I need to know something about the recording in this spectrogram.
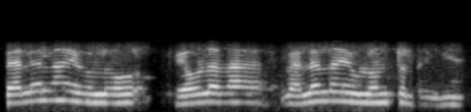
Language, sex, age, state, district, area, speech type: Tamil, female, 18-30, Tamil Nadu, Tiruvarur, rural, conversation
